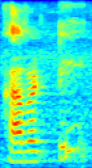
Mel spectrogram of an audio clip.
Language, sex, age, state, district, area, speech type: Telugu, female, 60+, Andhra Pradesh, Anantapur, urban, spontaneous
